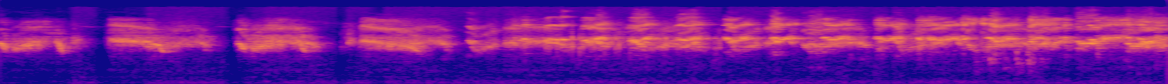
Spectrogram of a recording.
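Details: Swiftlets recorded in their own swiftlet house, raw unedited audio: dense, high buzzy twittering from many birds, opening with short separated bursts, then merging into a continuous churring chatter.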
